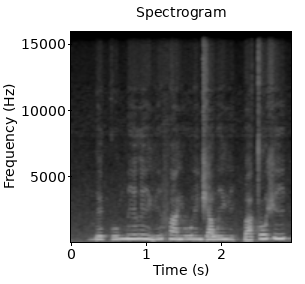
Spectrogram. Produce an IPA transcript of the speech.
ɡ͡b e˨ k u˨˦ m i˦ l i˦˨ j i˨˦ f ã˧ j u˧ ɾ ĩ˧ d͡ʒ a˧ w i˧ j i˨ ɡ͡b a˧ t o˦ ʃ i˦

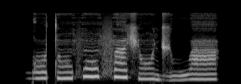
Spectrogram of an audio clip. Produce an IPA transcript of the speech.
ɡ ɔ˧ t ɔ̃˧ f ɔ̃˦ f ã˦ ʃ ɔ̃˧ d͡ʒ u˨ w a˧

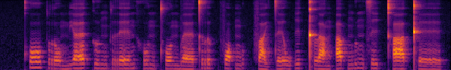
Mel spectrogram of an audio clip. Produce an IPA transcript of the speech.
kʰ oː˥˩ p r o˩˦ m j ɛː˦˥ k ɯ˧ ŋ p r eː˦˥ n h u˧ n tʰ o˧ n b ɛː˩˦ t r ɯ˥˩ k̚ f ɔ˥˩ ʔ ŋ o˥˩ k̚ f a˨˩ j t eː˧ w ʔ i˥˩ t̚ kʰ l a˧ ŋ ʔ a˥˩ p̚ ŋ ɯ˥˩ ŋ s i˥˩ ʔ kʰ aː˦˥ t̚ kʰ eː˧

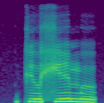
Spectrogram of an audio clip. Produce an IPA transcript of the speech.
kʲ ɵ xʲ e m ɵ

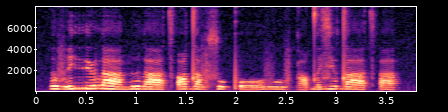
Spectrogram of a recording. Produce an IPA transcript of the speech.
ə˦˨ v e˦˥ rʲ ə˞˦˥ l aː˦˨ n ɯ˧˥˧ l aː˦˨ t͡sʼ ɑ˦˥ d a˦˨ v s u˦˨ pʼ oː˨˩˦ v uː˨ v ɡ ɑ˨˩˦ d̪ ə˩˥ zʲ o˦˥ d aː˦˨ t͡sʼ a˦˨

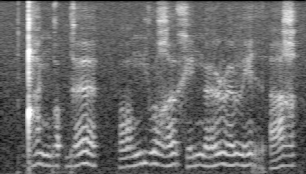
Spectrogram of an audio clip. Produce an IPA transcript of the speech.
ɡ͡ǃ a˧˥˧ ŋ ɡ ɔ˧˥˧ ʔ ɡ ɜ˧˥˧ | ɔː˨˥ ŋ j u˧˥˧ ʁ ɤ˧˥˧ x e˨˥ ŋ œː˨˥ ɭ œ˨˥ β e˧˥˧ r ʔ a˨˥ ʁ

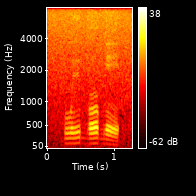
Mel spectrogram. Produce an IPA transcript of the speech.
w ɨ b o b e

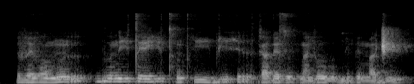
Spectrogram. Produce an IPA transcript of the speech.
v ɛ˨ v ɔ˨ m ũ˦ r | b uː˦ n iː˦ t eː˦ j i˦ tʰ ũ˨ pʰ iː˦˨ b iː˦ h i˦ r k a˨ ɗ ɛ˨ z u˨ ɡ͡b ã˨ j oː˦˨ w u˨ b ĩ˨ p ɪ˨ m a˨˦ d͡ʒ i˨

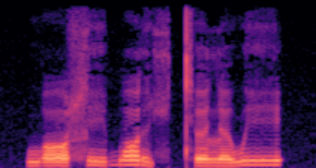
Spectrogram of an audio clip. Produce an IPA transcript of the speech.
w ɔ˩ ɬ e̤˧ b ɔ˥ ɾ ə̤˩ ç cʰ ə˩ l ə˩ w e̤˥

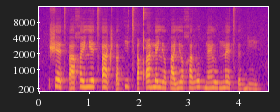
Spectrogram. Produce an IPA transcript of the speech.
ʃ ɛ˦˨ t͡sʼ a˨ χ e˦ lʲ ɛ˦ t͡sʼ a˦˨ t͡ʃʼ ɐ˨ k i˦ t͡sʼ ɨ˨ qʼ e˦ ŋ ɛ˦ lʲ ɔ˨ p a˨ lʲ o˦ χ ɐ˦ v o˦ ɡ͡b ɛ̃˨˦ l u˨ ŋ͡m ɛ˦˨ t͡sʼ ɘ˨ ɡ͡b i˨

